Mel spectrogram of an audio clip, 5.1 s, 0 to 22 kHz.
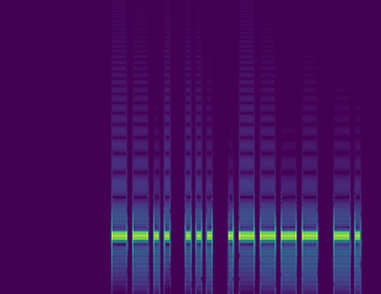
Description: Morse code, heard as a keyed tone, about 17 wpm, 700 Hz. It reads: ZS1N
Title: DXCC-100 Call Signs - 4 Characters - 17wpm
